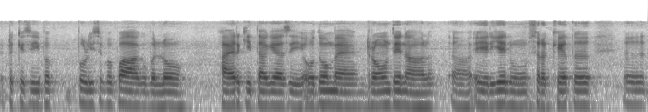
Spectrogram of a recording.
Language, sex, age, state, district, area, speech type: Punjabi, male, 18-30, Punjab, Rupnagar, urban, spontaneous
